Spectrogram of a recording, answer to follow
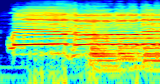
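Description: A male voice sings one long, high held note to open a rock-and-roll song, and backing instruments come in about a second in.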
